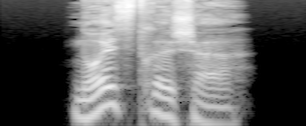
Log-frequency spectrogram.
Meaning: inflection of neustrisch: 1. strong/mixed nominative masculine singular 2. strong genitive/dative feminine singular 3. strong genitive plural
- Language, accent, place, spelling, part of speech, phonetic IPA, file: German, Germany, Berlin, neustrischer, adjective, [ˈnɔɪ̯stʁɪʃɐ], De-neustrischer.ogg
